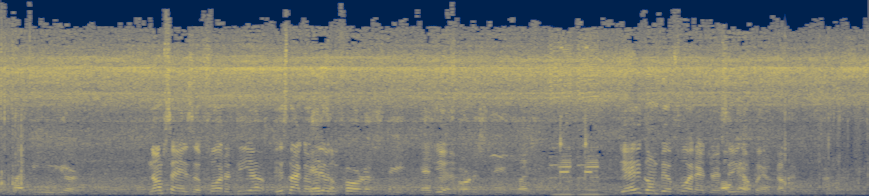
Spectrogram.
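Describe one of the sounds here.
A man talks calmly from inside a car, close by.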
